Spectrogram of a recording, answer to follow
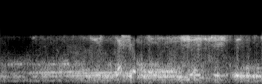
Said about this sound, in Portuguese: Desculpa, passou um carro, alguma coisa assim? Cortou.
